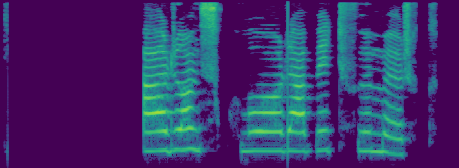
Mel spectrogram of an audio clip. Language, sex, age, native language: Icelandic, male, 8, Icelandic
